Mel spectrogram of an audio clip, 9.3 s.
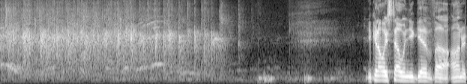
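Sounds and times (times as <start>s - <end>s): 
shouts and whoops: 0.0s - 0.5s, 2.4s - 3.5s
loud sustained audience applause: 0.0s - 4.5s
speech: 7.4s - 9.3s.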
